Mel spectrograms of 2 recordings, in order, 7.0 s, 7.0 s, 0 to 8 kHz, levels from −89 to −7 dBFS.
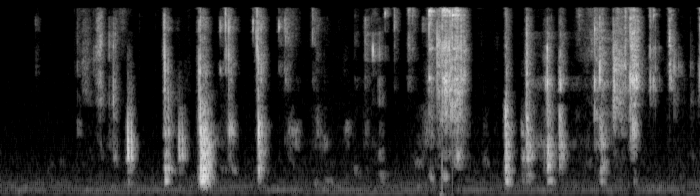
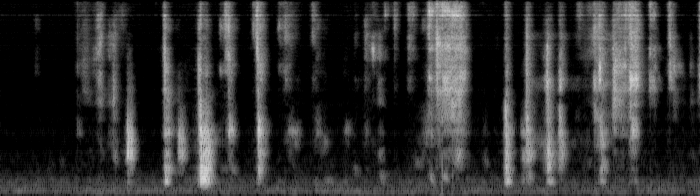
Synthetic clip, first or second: second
